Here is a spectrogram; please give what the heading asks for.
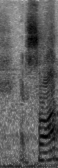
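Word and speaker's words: ص: তো সদের ক্ষেত্রে কি আবার একটু স্মরণ করি, সদ এটা মোটা সাউন্ড, মানে অ সাউন্ড, এবং এটা 4 আলিফ টান হবে, এবং শেষে কি হবে, দাল সাকিনের উচ্চারণ আসার কারণে একটা ধাক্কা হবে। কিভাবে, সদ সদ সদ।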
